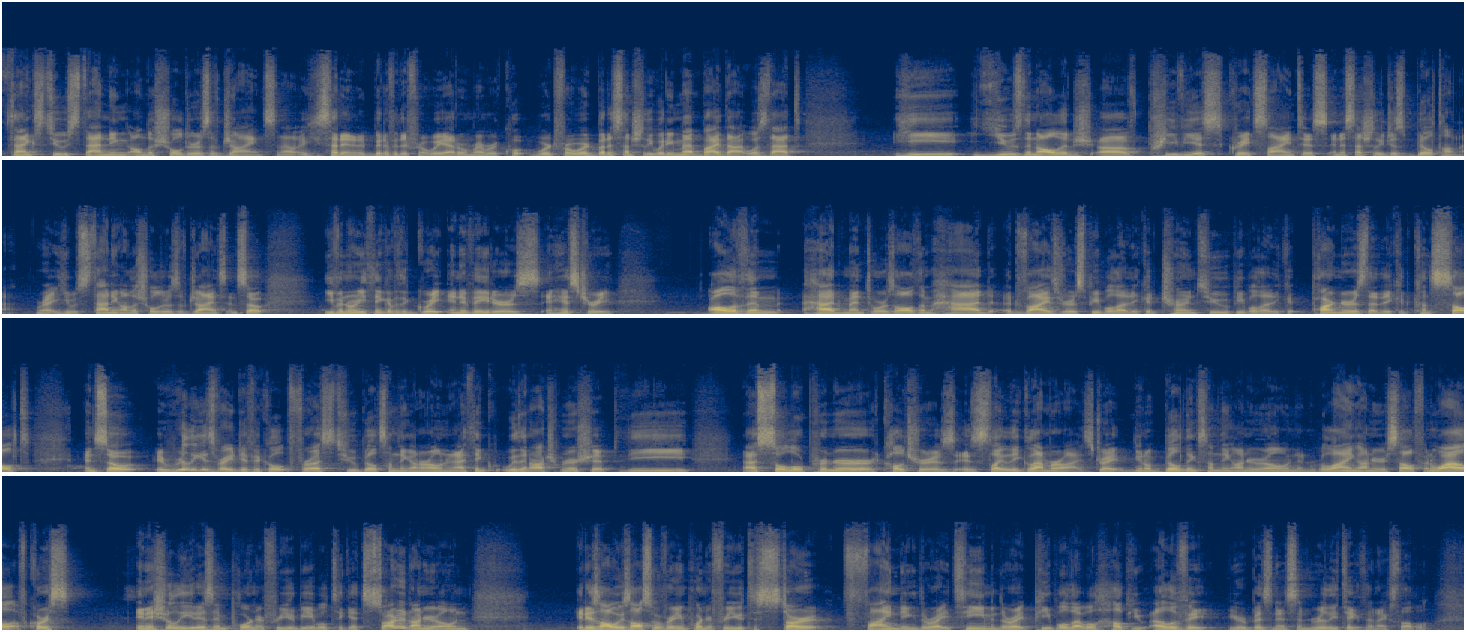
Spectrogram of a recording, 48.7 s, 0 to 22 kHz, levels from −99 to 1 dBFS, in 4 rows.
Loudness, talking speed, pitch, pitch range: -31 LUFS, 230 wpm, 110 Hz, 105-125 Hz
